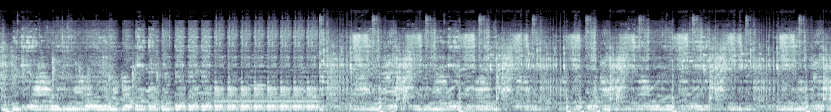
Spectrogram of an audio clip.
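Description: Live electronic music: a sustained low drone under rapid, stuttering glitch-like repeats, turning into a denser, noisier texture with low thumps about four seconds in.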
